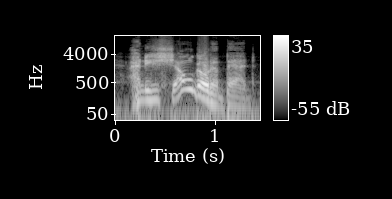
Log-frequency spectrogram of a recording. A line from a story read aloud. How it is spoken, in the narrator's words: cried the dragon, starting up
